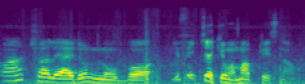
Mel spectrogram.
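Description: A man's voice: medium pitch, very animated, fairly quick, music in the background, close to an everyday voice, low-quality recording. An actor playing a plain-spoken, insistent Nigerian man in a naturalistic film drama. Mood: surprised, familiar.

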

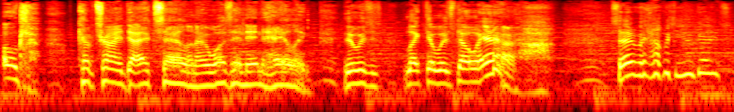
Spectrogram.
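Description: A man plays a dim, eager cartoon mall cop with a very high voice. He rambles and stammers like an overgrown kid, oblivious to everyone. Music plays behind him. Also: lively intonation, normal speed, darkish tone. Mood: dim, casual. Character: bumbling, oblivious, childish chubby male mall cop. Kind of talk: animated comedy voice acting.

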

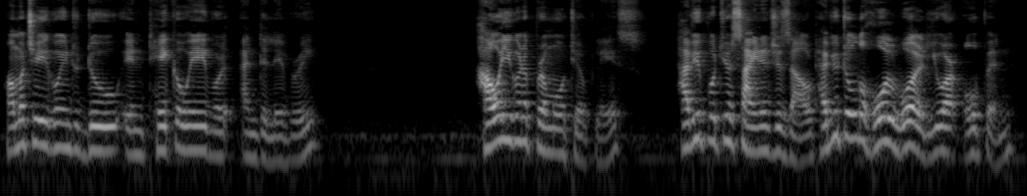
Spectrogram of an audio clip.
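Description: A man's voice: on the high side, a bit bright. A man in his forties gives earnest business coaching straight to camera from a room at home, asking many rhetorical questions. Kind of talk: direct-to-camera advice talk. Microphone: camera facing him at close range.

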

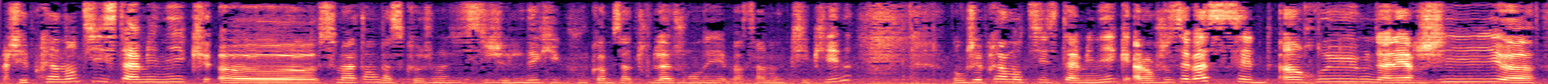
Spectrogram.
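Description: A woman's voice: mid-range voice, fairly quick, background noise. A woman vlogging casually to camera, chatty and rambling with many fillers, stuffy with a cold. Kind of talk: casual vlog chat to camera.

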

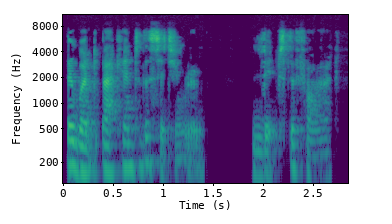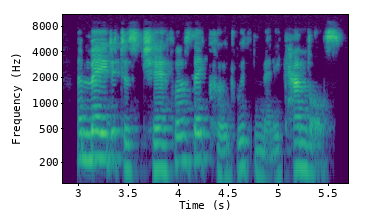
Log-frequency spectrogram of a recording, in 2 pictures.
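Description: A woman in her sixties giving a theatrical, expressive dramatic reading of a story as a professional storyteller. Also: sits low, normal speed. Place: small indoor room. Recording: dull lo-fi webcam sound.

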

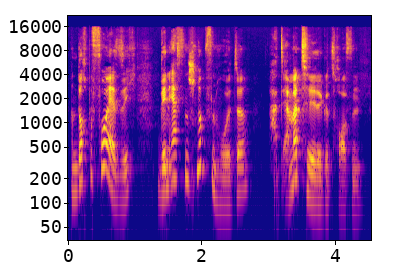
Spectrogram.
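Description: A man reads a children's story aloud as an amateur narrator. His voice is bright and forward, and his pitch moves in a lively, expressive way through the sentences. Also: normal speed. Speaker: amateur audiobook reader.

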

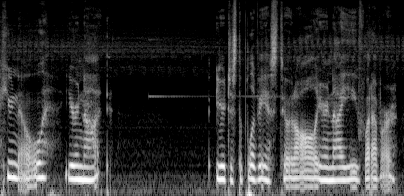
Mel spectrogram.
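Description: A woman voicing a centuries-old vampire girlfriend, wistful and protective, in soft, intimate ASMR roleplay that drifts into whispers. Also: fairly high pitch, flat delivery, exaggerated voice. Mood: anxious, protective. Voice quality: soft, breathy whispery moments. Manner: slow, hesitant, sighing between phrases.

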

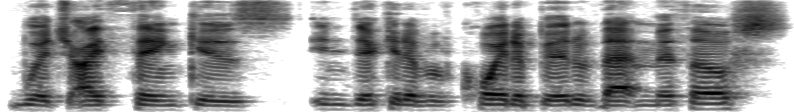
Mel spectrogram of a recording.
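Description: A man's voice: medium pitch, level tone, normal speed. A man co-hosting a podcast, giving analytical opinions in a casual group discussion. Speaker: podcast co-host. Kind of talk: casual panel discussion of fiction.

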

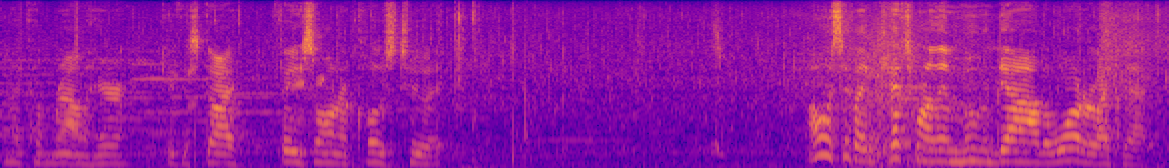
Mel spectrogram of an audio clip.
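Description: A game video creator giving casual gameplay commentary, thinking aloud in a relaxed, chatty way. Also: mid-range voice, fast, creaky, pauses often. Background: game music.

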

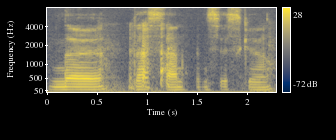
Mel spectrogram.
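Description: A man's voice: low-pitched, monotone, slow pace, dark tone, smooth. A man in a casual group voice call, arguing back and pushing his own view, heard through a computer mic. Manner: argumentative, pushes back on others. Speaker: Skype call participant.

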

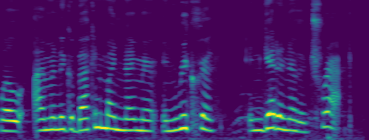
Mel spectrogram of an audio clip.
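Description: A woman with a fairly high voice does amateur voice-over for a homemade animation. She reads character lines as acted dialogue. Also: steady tone, fast, a little mellow.

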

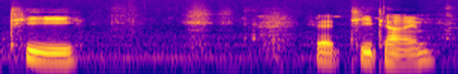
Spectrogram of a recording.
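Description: Gravelly-voiced man joking through a bushcraft vlog. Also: fairly low pitch, flat delivery, drawn-out words, a little mellow, a little hiss or hum. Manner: jokey, dry humor, chuckles at himself. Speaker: bushcraft vlogger. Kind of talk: casual outdoor vlog narration. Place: outdoors in woodland camp. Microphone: camera mic outdoors.

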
